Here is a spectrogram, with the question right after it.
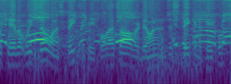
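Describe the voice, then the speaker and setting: Loud background noise behind a man's dry, echo-free voice. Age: 40s. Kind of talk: open-air street preacher arguing campus free-speech rights with a campus officer. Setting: outdoors on a college campus. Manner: earnest, polite but insistent, repeating 'sir' while pressing his constitutional case; halting, stammering repetitions. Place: open country. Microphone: phone near.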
